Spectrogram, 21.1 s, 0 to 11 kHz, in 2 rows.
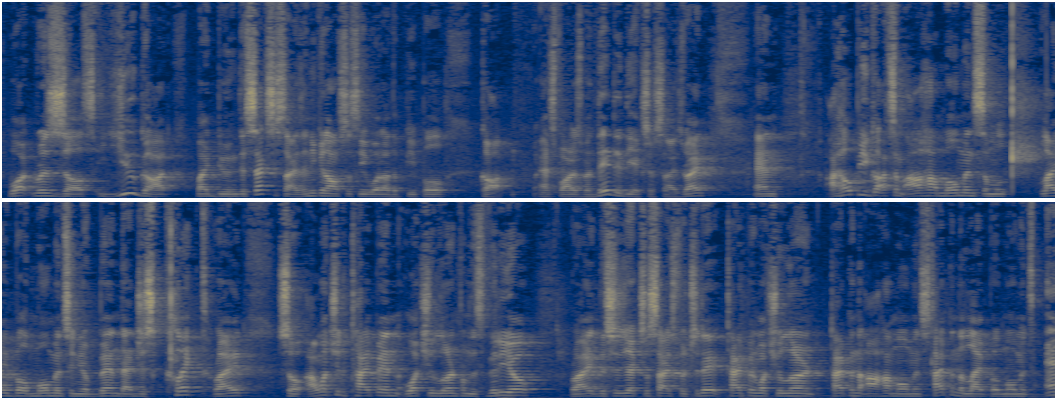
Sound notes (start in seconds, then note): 10.1 snaps; 12.5 snaps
